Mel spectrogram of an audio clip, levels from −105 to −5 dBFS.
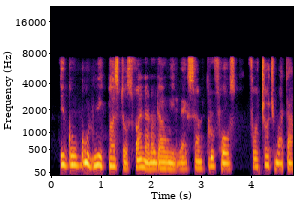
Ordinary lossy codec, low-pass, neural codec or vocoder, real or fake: none; 7.2 kHz; codec, 32 kHz, 1.9 kbps, SNAC; fake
